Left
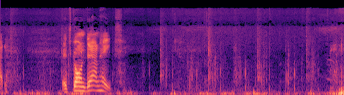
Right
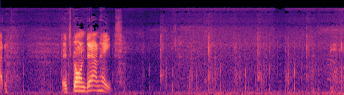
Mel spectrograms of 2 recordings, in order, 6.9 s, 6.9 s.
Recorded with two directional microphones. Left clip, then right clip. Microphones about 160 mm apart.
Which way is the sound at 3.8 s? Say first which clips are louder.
Right 4 dB; 10° left (ahead or behind).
